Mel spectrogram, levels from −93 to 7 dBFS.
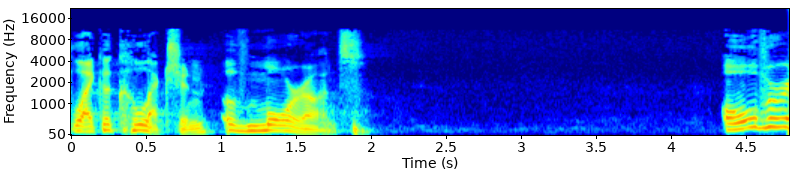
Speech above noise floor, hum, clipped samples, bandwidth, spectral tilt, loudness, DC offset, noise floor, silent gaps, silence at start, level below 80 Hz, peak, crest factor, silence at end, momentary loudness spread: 46 dB; none; under 0.1%; 11.5 kHz; -6 dB/octave; -24 LUFS; under 0.1%; -68 dBFS; none; 0 s; -60 dBFS; -8 dBFS; 18 dB; 0 s; 12 LU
